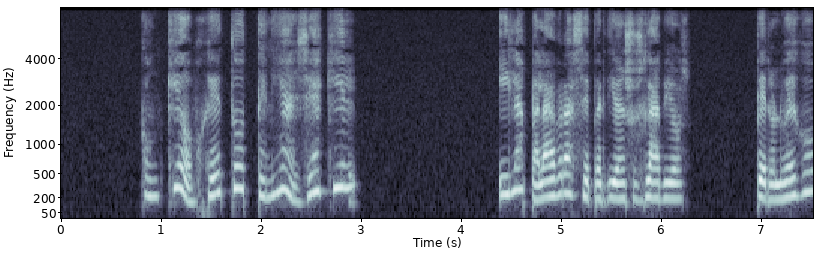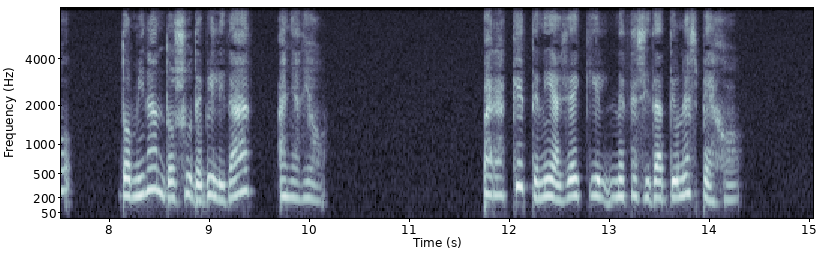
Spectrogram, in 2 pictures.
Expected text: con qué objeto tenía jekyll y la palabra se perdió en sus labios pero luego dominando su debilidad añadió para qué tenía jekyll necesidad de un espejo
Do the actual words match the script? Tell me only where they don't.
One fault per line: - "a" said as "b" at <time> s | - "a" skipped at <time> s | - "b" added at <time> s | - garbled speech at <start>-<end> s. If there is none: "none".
none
